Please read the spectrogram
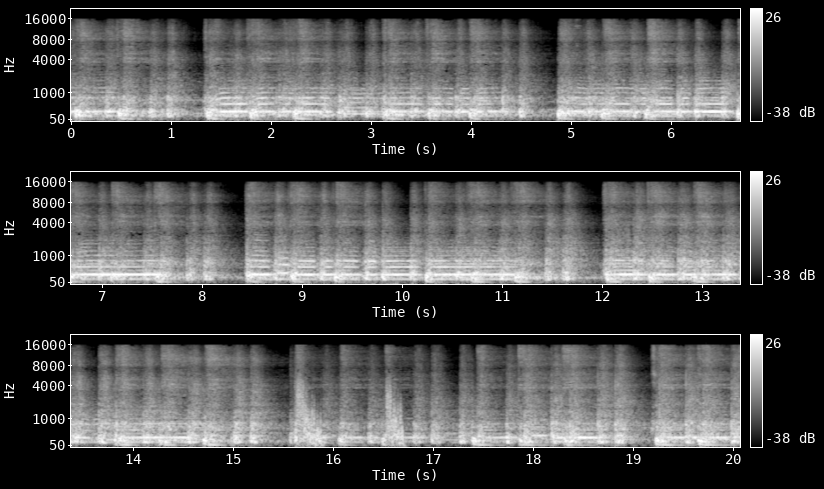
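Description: Marching band playing: brass horns and trumpets hold long notes over snare and bass drums and cymbals, the phrases breaking off briefly every three to four seconds.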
